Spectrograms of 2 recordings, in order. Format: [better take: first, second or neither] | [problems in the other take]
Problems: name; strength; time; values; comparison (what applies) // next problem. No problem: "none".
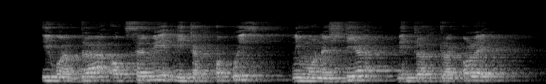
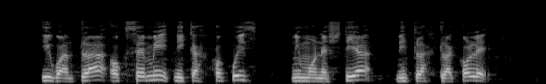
second | room echo; dies away in 1.1 s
